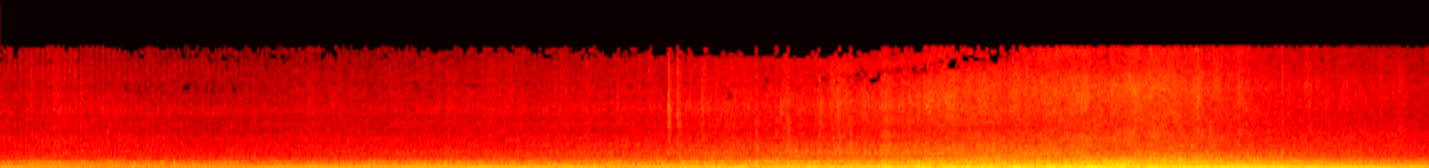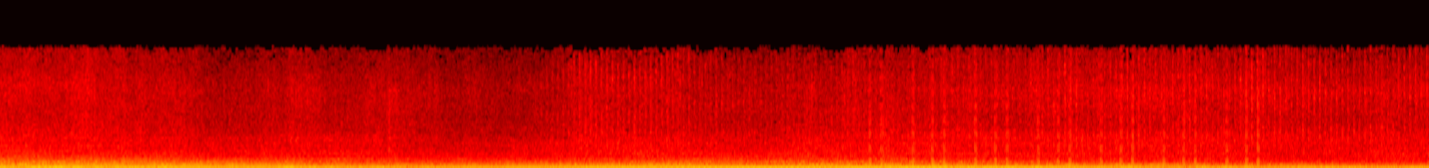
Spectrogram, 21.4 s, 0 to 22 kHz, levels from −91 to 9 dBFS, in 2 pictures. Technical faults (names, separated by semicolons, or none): GSM signalling bursts; GSM phone buzz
